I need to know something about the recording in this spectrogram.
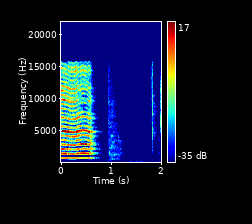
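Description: A Jones medium-soft oboe reed crowed on its own, off the instrument: a bright, buzzy held tone rich in overtones that cuts off about half a second in. The crow sits a little low in pitch, but the reed responds very easily.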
